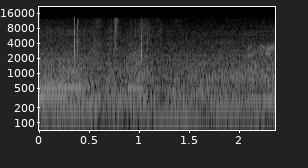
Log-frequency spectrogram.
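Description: A GP2 race car accelerating and shifting up on a circuit, a steady engine drone heard from inside or near the car with brief bursts as the gears change.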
